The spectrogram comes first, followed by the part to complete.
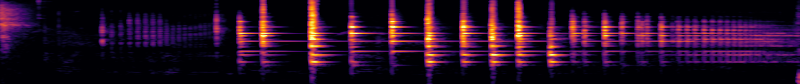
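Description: Roulette ball bouncing and rattling across the spinning wheel's pocket separators as it settles into a number: a run of ringing clicks, starting about a second in, that come faster and fade as the ball comes to rest.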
